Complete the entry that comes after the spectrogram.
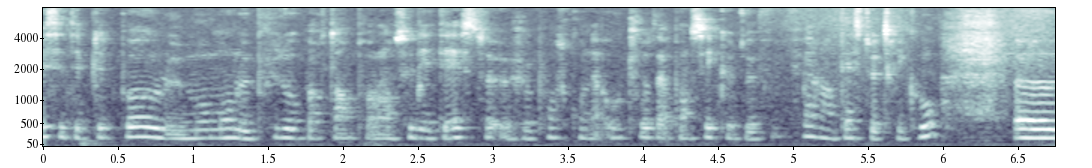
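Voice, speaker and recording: A woman's voice: medium pitch, darkish tone. A tired woman in her thirties chatting casually for her crafting podcast, hesitant with many fillers while showing her work to the camera. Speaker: knitting pattern designer and podcaster. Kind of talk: casual video podcast chat.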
